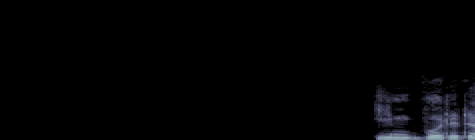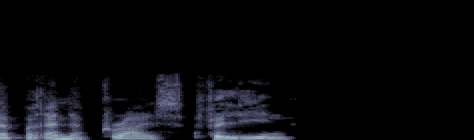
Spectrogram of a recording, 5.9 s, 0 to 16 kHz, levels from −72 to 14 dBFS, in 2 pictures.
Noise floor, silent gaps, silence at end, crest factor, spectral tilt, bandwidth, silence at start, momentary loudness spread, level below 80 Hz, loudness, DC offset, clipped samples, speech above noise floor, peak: under -90 dBFS; 3.55-3.60 s; 1.15 s; 20 dB; -6.5 dB/octave; 7.8 kHz; 2.35 s; 9 LU; -64 dBFS; -20 LUFS; under 0.1%; under 0.1%; over 71 dB; -2 dBFS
